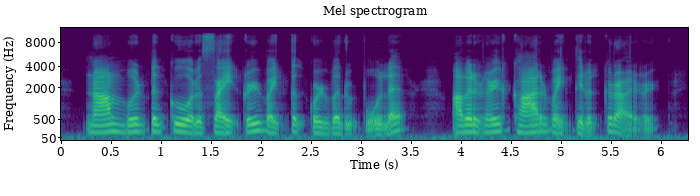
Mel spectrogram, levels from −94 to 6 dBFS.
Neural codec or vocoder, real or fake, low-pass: autoencoder, 22.05 kHz, a latent of 192 numbers a frame, VITS, trained on many speakers; fake; 9.9 kHz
